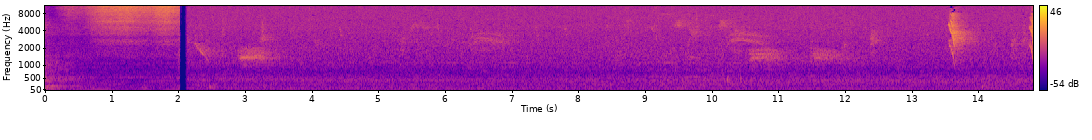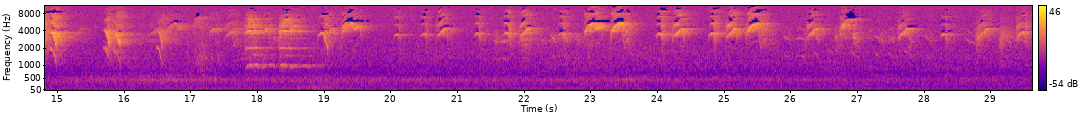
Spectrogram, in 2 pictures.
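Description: Birds chirping, many short sharp calls that grow busier from about halfway on, over a steady low background. A brief hiss at the very start cuts off abruptly about two seconds in.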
